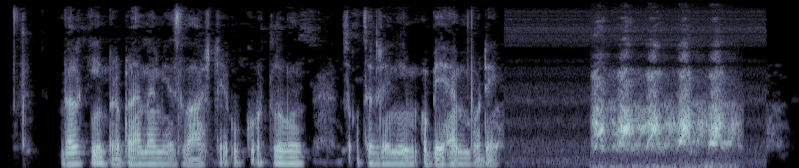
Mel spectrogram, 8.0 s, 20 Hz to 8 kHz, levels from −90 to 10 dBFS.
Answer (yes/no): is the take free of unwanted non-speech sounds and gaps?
no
